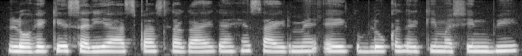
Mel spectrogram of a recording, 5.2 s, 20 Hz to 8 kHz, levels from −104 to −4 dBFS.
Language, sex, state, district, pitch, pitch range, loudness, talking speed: Hindi, female, Madhya Pradesh, Dhar, 205 Hz, 200-210 Hz, -18 LUFS, 170 wpm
